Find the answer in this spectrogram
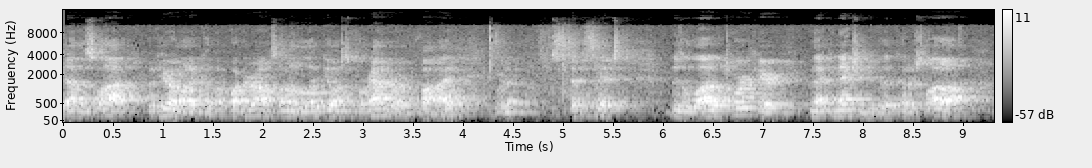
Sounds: speech

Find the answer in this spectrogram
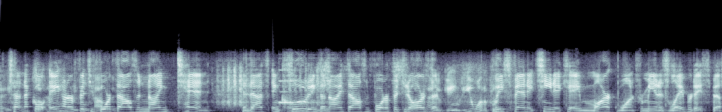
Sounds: speech

